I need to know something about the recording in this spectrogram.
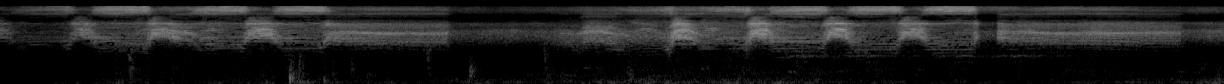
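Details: Cicadas singing at dawn in midsummer: high, hissing buzzy pulses swelling roughly once a second over a steady shrill whine, the pulses briefly fading mid-recording before resuming.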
